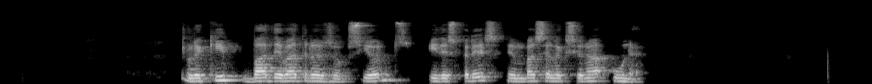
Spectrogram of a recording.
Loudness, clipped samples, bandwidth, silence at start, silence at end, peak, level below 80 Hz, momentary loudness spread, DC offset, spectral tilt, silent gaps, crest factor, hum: -17 LUFS; under 0.1%; 8 kHz; 1.8 s; 2.3 s; -2 dBFS; -60 dBFS; 9 LU; under 0.1%; -5 dB/octave; 4.23-4.27 s; 18 dB; none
